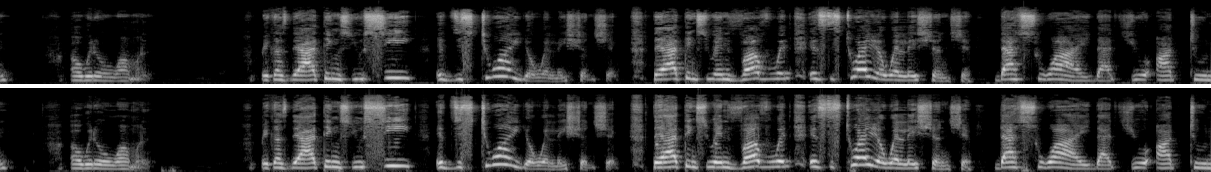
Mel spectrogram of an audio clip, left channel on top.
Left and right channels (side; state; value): both; normal; correlation -0.02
